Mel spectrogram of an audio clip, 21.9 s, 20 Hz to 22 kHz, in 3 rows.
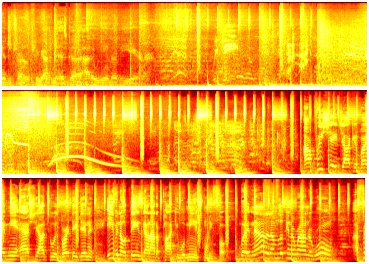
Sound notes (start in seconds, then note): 5.3 laughs; 6.9 upbeat music; 10.1 upbeat music; 10.2 attendees chattering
